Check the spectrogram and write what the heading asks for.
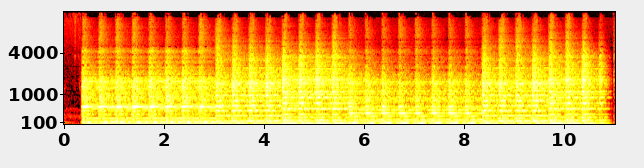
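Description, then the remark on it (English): Double basses play short, detached eighth notes in octaves, a steady driving pulse low in the orchestra, continuing without pause beneath sustained higher instruments. No one speaks. “And that's the double basses come in again.”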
